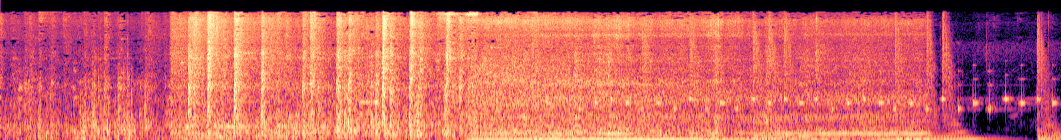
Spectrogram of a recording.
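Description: Diesel passenger train: wheels clattering over the rails with sharp clicks at first, then the deep steady rumble and hum of the diesel engine as the train stands at the station. It cuts off suddenly near the end.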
